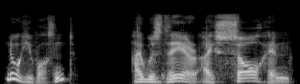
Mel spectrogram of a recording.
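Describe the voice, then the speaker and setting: A man's voice: medium pitch, wildly swooping pitch, slow pace, fairly bright tone, dry recording, clean studio sound, voice pushed up, full character voice. A man voicing a cheeky, teasing young goth woman who works in forensics. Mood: blunt.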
